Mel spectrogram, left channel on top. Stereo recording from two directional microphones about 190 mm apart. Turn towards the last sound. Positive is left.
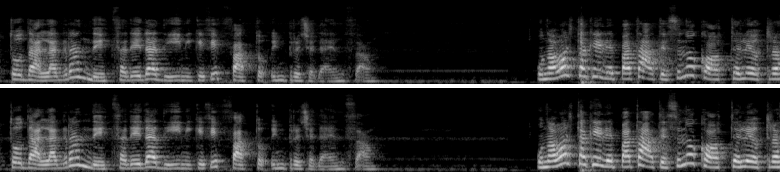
turn(degrees=-40)  # may be behind; listen again after turning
